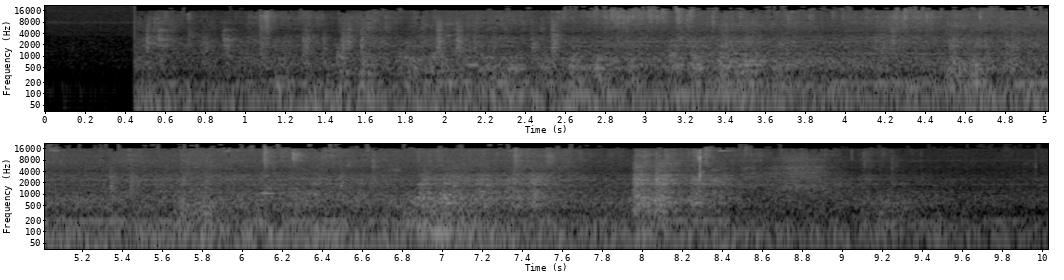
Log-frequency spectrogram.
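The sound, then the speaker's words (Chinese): A train rumbles steadily along the rails, its low, heavy roar rocking and clattering continuously for the full stretch after a brief silent start, with scattered rattles over the deep drone. “你听着这个声音呢，这个火车这样摇摇晃晃的声音呢。”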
